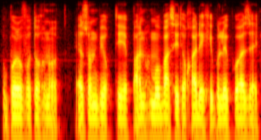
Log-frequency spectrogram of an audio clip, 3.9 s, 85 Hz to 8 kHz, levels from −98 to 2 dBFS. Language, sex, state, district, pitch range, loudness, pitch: Assamese, male, Assam, Kamrup Metropolitan, 85-90 Hz, -19 LUFS, 90 Hz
